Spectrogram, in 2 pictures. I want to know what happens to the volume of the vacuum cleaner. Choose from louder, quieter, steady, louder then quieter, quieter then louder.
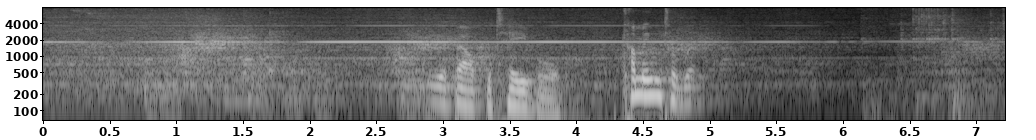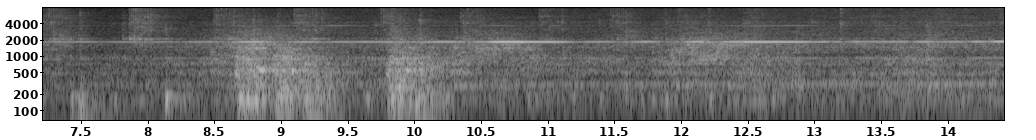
quieter then louder.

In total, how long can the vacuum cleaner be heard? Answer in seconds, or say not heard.
14 s.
